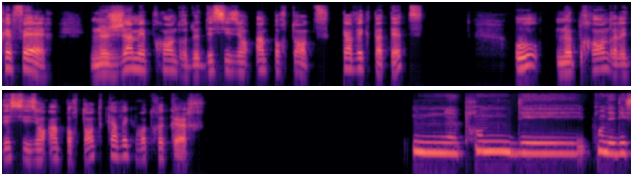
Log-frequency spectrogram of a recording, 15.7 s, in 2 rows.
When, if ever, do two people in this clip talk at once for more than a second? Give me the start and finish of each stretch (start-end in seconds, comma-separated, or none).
none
